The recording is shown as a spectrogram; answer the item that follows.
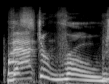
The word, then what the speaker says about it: Westeros: Westeros.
